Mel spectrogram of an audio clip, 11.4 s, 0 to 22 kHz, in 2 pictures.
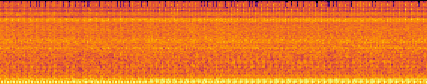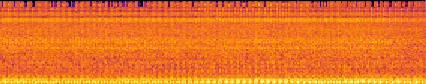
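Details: KTM RC8R with a swapped-in 2020+ 3rd-gen 1290 Super Duke engine and electronics, first start after joints were safety-wired: crisp, regular pulse about three beats a second, staying even; clean, healthy idle.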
